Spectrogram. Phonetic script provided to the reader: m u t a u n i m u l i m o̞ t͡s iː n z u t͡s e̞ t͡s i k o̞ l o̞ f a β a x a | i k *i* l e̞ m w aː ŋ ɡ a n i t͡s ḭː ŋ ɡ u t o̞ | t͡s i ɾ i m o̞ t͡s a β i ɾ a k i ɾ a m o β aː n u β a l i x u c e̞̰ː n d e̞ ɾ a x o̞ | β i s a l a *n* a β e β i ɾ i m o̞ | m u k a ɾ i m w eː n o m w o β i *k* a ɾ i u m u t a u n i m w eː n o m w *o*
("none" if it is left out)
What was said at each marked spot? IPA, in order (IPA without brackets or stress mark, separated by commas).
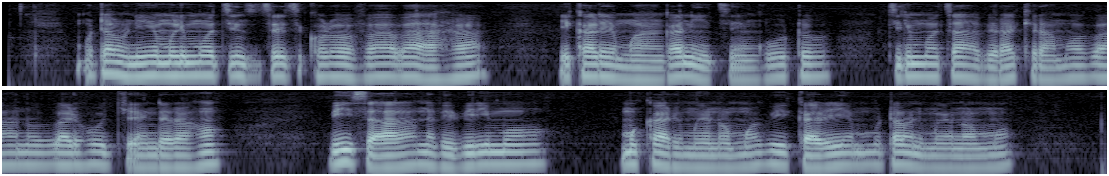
a, n, k, o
